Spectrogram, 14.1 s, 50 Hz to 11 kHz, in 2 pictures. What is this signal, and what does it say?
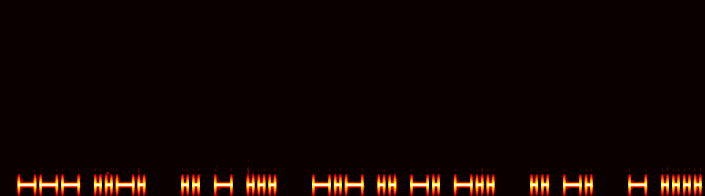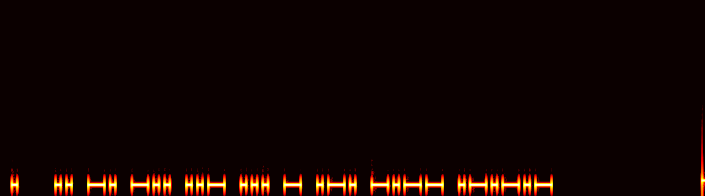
Morse code, heard as a keyed tone, about 22 wpm, 700 Hz. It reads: OF ITS KIND IN THE INDUSTRY.
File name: practice / 22wpm / Sentences with 8-Word Phrases - 22wpm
